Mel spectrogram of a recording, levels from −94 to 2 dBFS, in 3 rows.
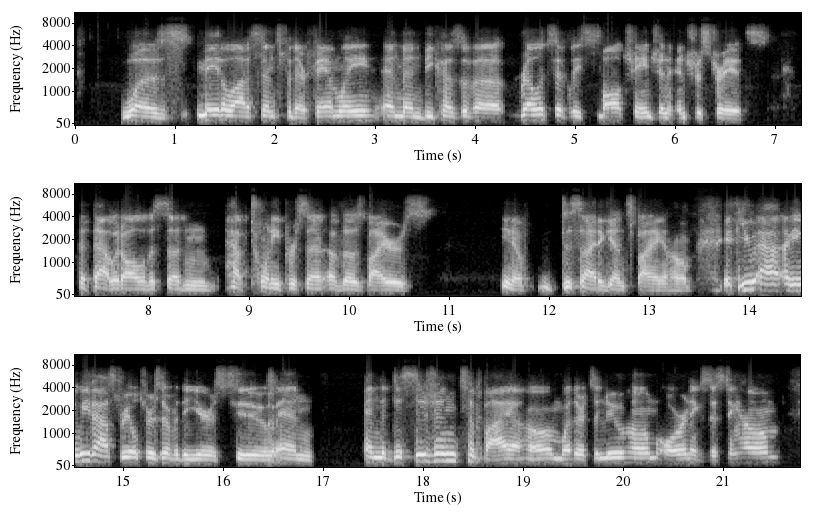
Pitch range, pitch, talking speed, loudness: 120-145 Hz, 130 Hz, 185 wpm, -14 LUFS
